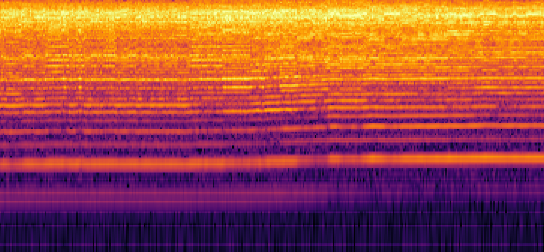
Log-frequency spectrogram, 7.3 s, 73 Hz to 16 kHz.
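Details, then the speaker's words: Jett .46 model engine with full tuned pipe, on a propeller test: a piercing, steady high scream near 16,500–16,600 rpm with the needle set at peak, creeping slightly higher and holding even. "I took it to the peak RPM just to find that needle position. Then I opened it up about one turn, and it went from 16,500 down to about 14,500."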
